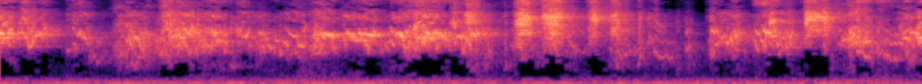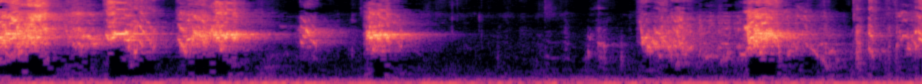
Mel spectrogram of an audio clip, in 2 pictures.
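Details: Budgerigars singing while playing, an almost continuous buzzy, chattering warble of rapid squeaks and raspy notes, with a few clear whistled notes and short pauses toward the end.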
